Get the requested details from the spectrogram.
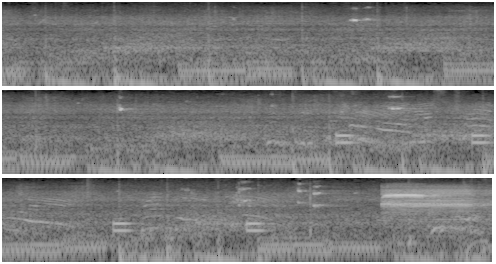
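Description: A basketball bounces rhythmically on a hardwood floor.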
